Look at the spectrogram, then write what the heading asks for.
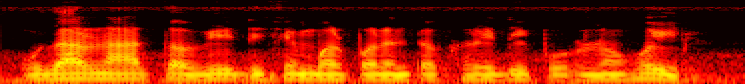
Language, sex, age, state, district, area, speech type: Marathi, male, 60+, Maharashtra, Wardha, rural, read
